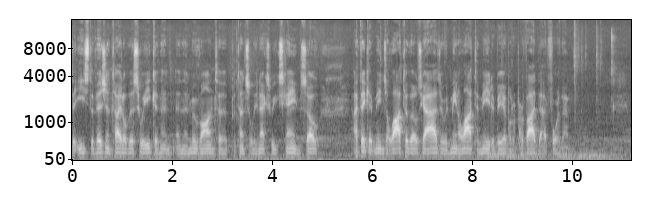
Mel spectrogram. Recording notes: Wednesday Press Conference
